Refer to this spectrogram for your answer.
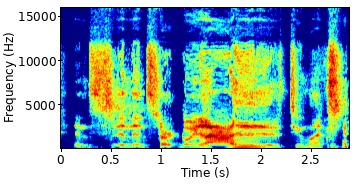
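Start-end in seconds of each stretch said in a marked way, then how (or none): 1.4-2.8 put-on German accent, laid on heavily. Showing how an impression would start: Hitler impression. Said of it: "I would start with Hitler".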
